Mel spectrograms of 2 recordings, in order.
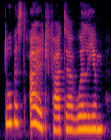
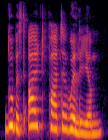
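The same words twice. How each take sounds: First: Put-on high-pitched girl reciting verse; high, measured poem recital; Alice reciting. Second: Loud, pitched-up caterpillar voice; ponderous, bossy dictation; commanding caterpillar. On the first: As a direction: recite it like a schoolgirl. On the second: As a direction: announce the poem title imperiously. Caterpillar dictates the poem title. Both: A narrator's reading.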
